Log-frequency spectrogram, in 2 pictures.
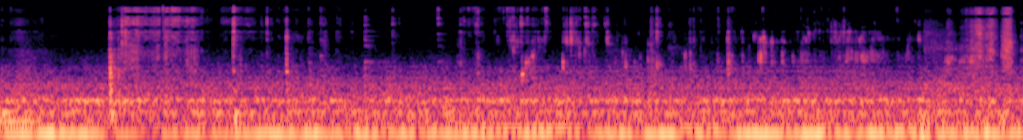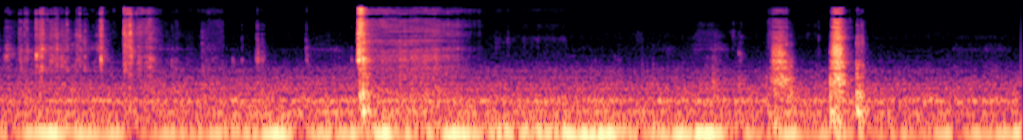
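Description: A wooden match struck on a matchbox, a sharp scrape followed by about a second of hiss as it flares, among soft handling noises. Two short clicks come near the end.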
